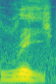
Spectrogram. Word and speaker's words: Rea: Now, I know a few people are going to tell me that it's pronounced Ray, but according to my research, the pronunciation of this brook is Ree.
